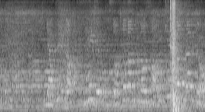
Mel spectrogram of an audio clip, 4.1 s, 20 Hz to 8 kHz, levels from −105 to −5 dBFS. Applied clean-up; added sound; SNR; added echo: none; Motor vehicle (road); 1 dB; reverberation time 0.7 s.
